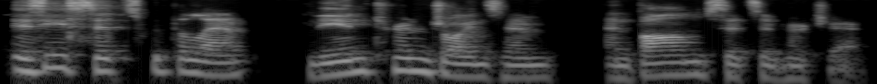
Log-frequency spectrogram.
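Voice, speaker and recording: Guy reading stage directions, mid pitch, kinda husky and rough, scripted narration. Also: moderate pace, rough recording.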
